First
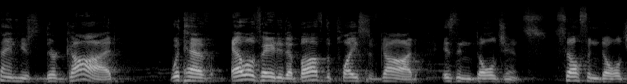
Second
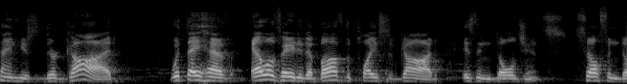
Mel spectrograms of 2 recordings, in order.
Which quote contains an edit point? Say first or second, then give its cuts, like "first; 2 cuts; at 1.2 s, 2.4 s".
first; 1 cut; at 1.8 s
